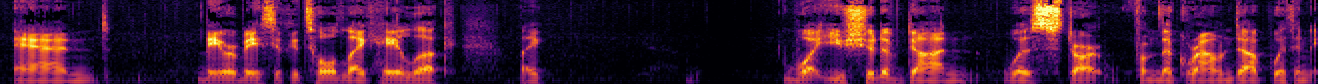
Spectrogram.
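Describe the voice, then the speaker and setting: A man with a low, slightly bright voice answers interview questions, explaining earnestly and at length while often restarting his sentences. Chinese isn't his first language.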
